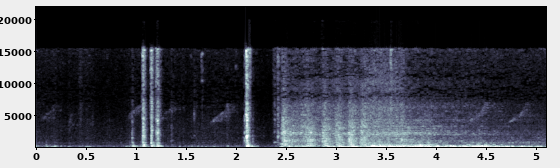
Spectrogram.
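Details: Toyota Corolla Bigbody GLi AE101 with 4A-FE engine, cold start: two short failed cranks, then a longer crank before it stumbles into a rough, uneven idle; hard starting, cause unconfirmed.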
